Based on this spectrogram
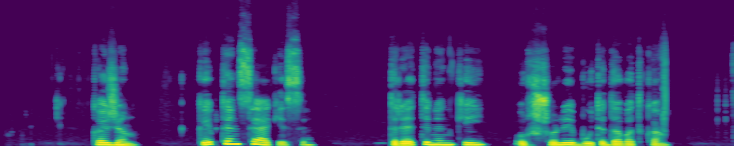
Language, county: Lithuanian, Tauragė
